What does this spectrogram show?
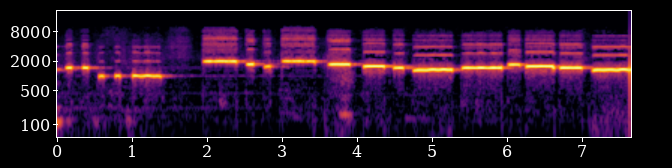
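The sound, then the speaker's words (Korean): A melody played on a wooden whistle flute, clear pure tones stepping between low and higher pitches in short phrased notes, some held longer, with no talking over it. “이건 흑 흑필이는 나무 필이와 는 달리 네.”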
